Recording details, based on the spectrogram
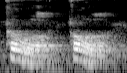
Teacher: practice this dark l remember your tongue pulls back it's really basically two sounds in one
